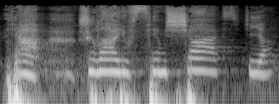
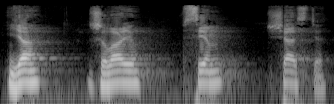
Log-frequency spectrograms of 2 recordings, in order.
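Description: First: The phrase is said with heightened emotion. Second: The phrase is said calmly and evenly. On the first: The wish does not reach the mind. The speaker calls it wrong. "человек эмоционально ведет себя" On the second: The wish comes from the heart. The speaker calls it right. "Он говорит сердцем"

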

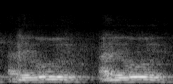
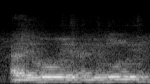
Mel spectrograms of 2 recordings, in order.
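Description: The two takes are said the same way.

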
